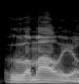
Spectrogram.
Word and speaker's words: LoMaglio: How do you say your last name, Palavio? – LoMaglio.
